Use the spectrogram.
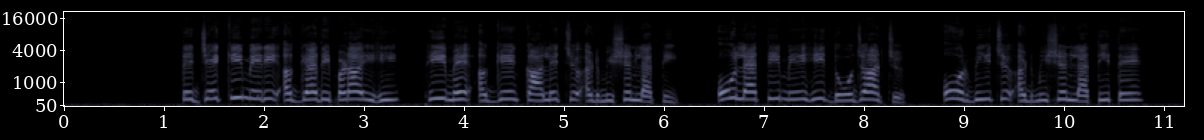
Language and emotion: Dogri, neutral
